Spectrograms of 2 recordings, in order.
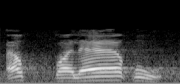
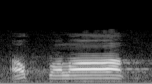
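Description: First: The lam and alif are thin and light. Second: The lam and alif are heavy and full. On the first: "يعني أن الألف هنا مرققة تبعا لترقيق اللام" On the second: "فإذا غلظت اللام فإن الألف تتبعها ... في تفخيم"

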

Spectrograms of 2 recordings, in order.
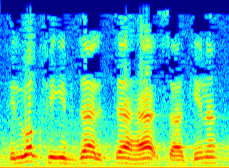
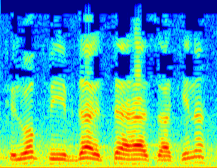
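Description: The two takes are said the same way.

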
